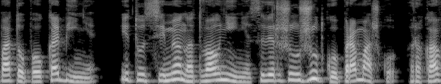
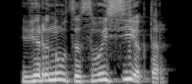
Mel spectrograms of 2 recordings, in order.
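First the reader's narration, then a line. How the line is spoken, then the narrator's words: Growling. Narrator (Russian): прорычал он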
